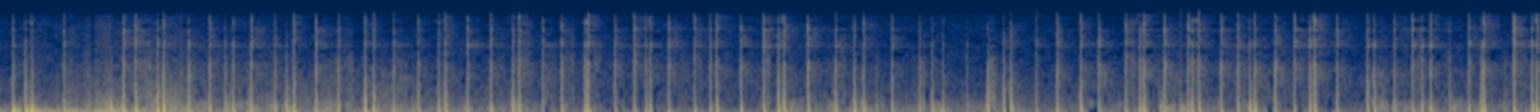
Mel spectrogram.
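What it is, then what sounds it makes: Makeup compact, scratched and tapped. Long white nails rapidly tap and scratch the brown textured lid of a round, flat, hand-sized makeup compact with a gold-colored rim, held over a microphone. A steady stream of dozens of crisp, dry clicks with almost no ring sits over a soft scratchy hiss, with the energy concentrated in a low thump under each tap.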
